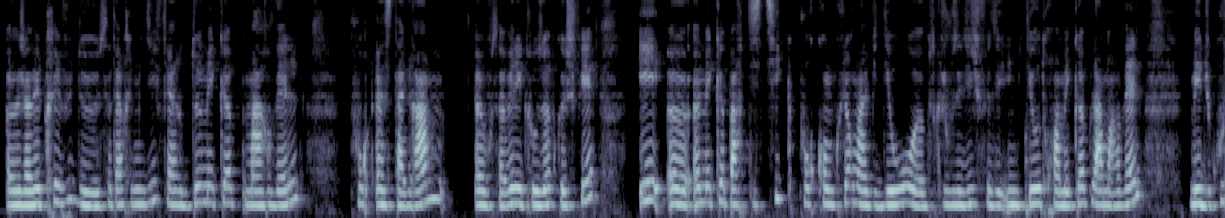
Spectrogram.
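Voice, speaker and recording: A woman's voice: mid-range voice, a little mellow. A young woman with a stuffy nose from a cold, chatting casually in a meandering beauty vlog at home, full of hesitations. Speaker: beauty vlogger.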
